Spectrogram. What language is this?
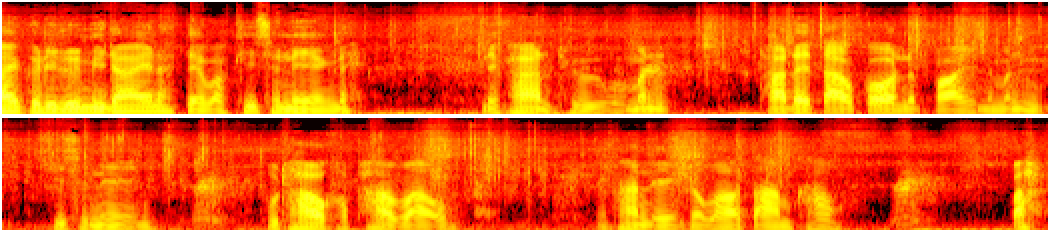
Thai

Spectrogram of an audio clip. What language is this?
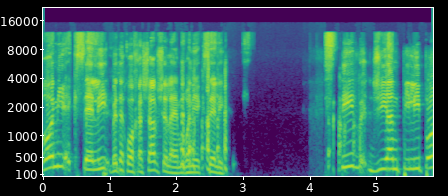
Hebrew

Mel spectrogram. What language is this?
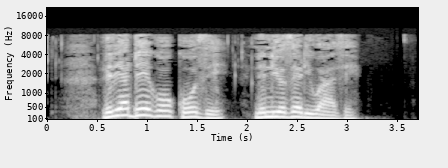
Kikuyu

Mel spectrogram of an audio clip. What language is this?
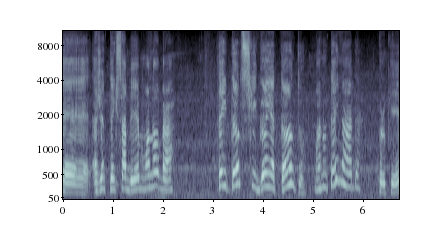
Portuguese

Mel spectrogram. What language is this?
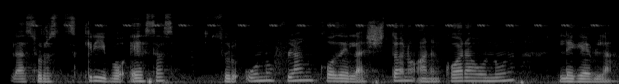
Esperanto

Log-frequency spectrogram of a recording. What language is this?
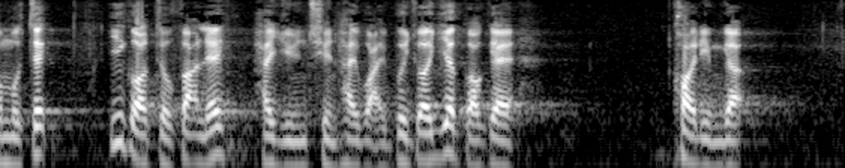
Cantonese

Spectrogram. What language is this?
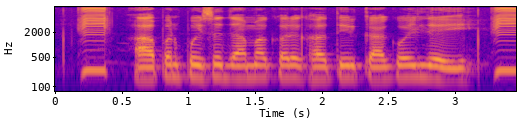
Bhojpuri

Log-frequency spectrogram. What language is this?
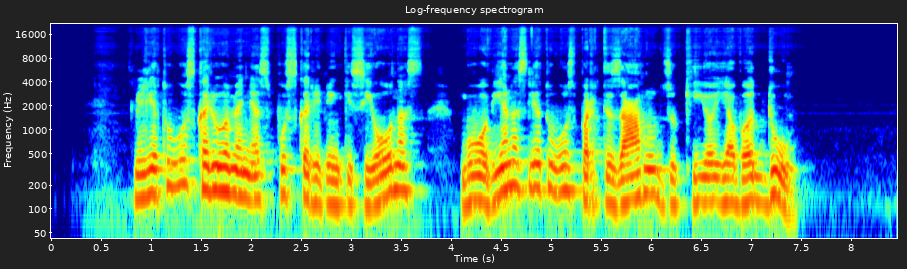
Lithuanian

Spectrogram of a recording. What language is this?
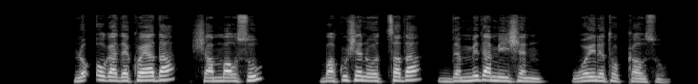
Gofa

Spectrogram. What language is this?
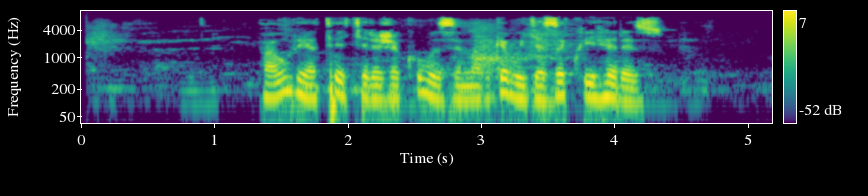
Kinyarwanda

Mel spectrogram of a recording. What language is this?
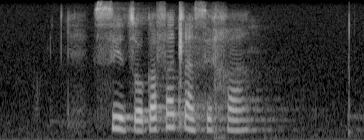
Tswana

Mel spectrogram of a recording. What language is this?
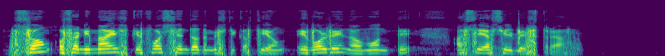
Galician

